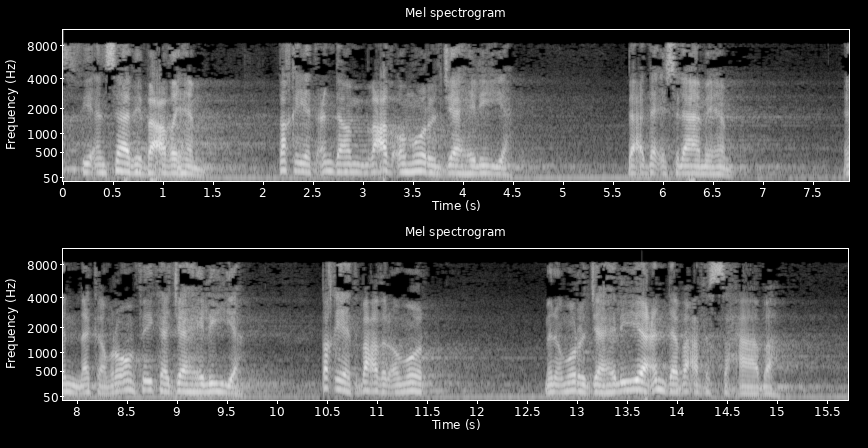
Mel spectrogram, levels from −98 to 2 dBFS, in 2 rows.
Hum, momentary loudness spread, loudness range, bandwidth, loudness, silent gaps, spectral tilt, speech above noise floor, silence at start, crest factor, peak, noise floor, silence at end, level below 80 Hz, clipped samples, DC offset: none; 22 LU; 4 LU; 8.8 kHz; -17 LUFS; none; -4.5 dB/octave; 25 dB; 0 s; 18 dB; 0 dBFS; -41 dBFS; 0 s; -40 dBFS; under 0.1%; under 0.1%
